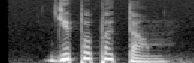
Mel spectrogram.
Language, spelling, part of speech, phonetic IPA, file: Russian, гиппопотам, noun, [ɡʲɪpəpɐˈtam], Ru-гиппопотам.ogg
- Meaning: hippopotamus (mammal)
